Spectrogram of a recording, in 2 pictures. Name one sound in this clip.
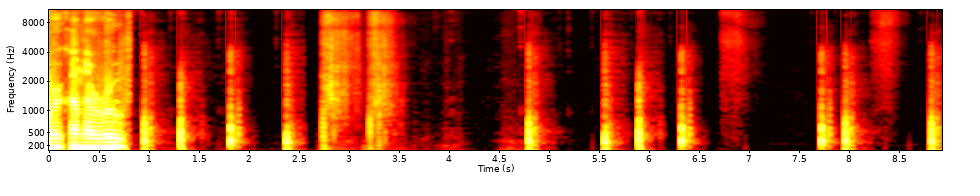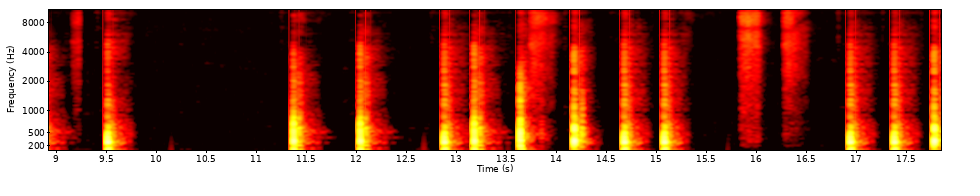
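Stone blocks are placed one after another with short, dull knocks.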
